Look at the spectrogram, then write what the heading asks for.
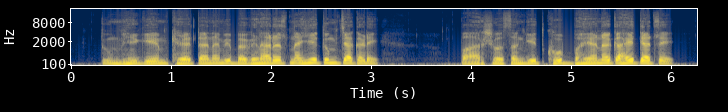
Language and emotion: Marathi, fearful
